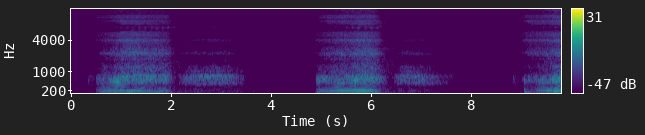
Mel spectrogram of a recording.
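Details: Sleeping girl snoring loudly, described with bruxism and delirium: loud rattling snores on each breath in, then a rougher breath out, about 15 breaths a minute, over chanting and music; heavy snoring.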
